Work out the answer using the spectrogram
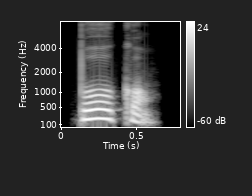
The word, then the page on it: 鋩子: female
